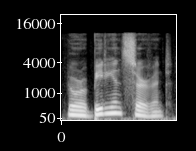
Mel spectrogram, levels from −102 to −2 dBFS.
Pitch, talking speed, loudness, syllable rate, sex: 140 Hz, 155 wpm, -15 LUFS, 5.9 syllables/s, male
